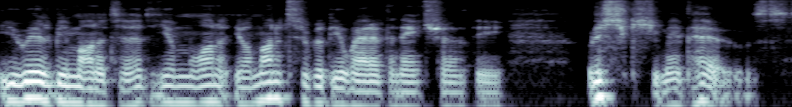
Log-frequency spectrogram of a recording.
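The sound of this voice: Reading in an unforced voice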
